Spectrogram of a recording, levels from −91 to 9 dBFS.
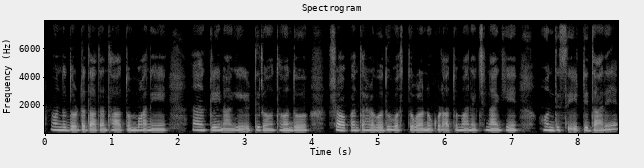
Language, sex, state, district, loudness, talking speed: Kannada, female, Karnataka, Dharwad, -30 LUFS, 120 wpm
